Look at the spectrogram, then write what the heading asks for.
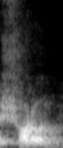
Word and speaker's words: স্মরণ: দন্তুস্বয়ের উচ্চারণ তালবস্য হয়ে যায়। এই যে স্মরণ, স্মরণ হয় না, স্মরণ হয়, মানে তালবস্যর মতো উচ্চারণ হবে এই স্মরণের প্রথম দন্তুস্ব, তাই বোঝানো হয়েছে।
